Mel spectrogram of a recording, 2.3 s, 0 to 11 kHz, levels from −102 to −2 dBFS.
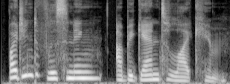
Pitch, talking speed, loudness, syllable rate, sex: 210 Hz, 235 wpm, -16 LUFS, 5.9 syllables/s, female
